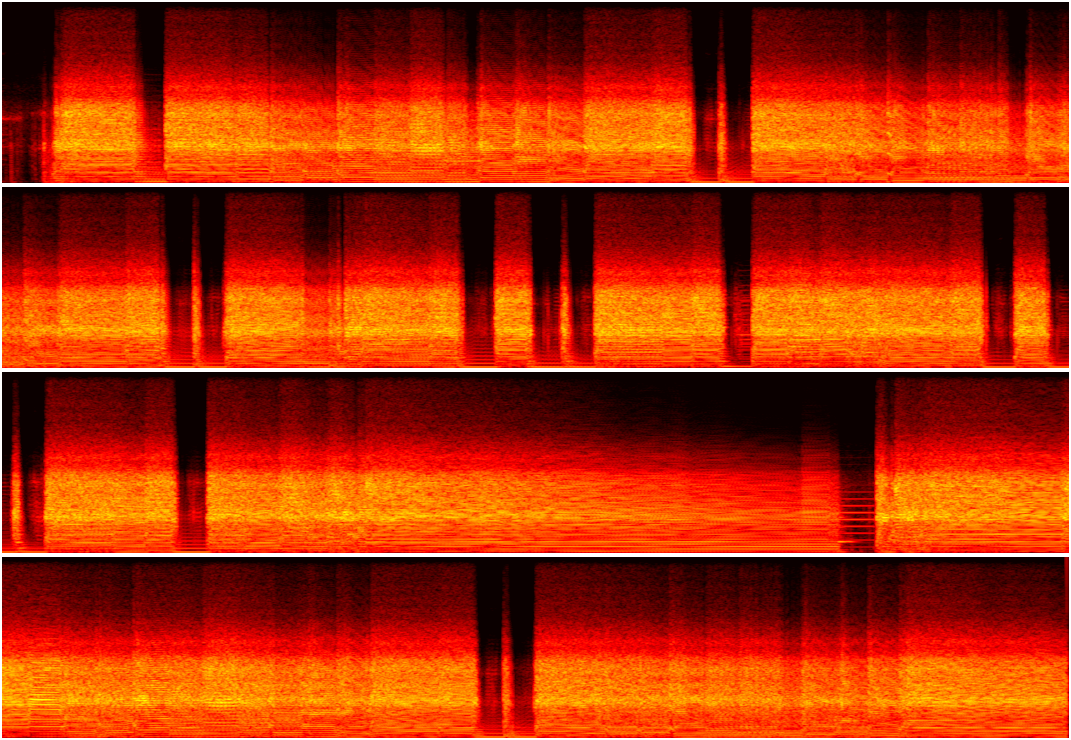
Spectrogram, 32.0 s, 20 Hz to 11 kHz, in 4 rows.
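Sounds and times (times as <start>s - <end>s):
guitar through a crunch amplifier: 0.0s - 32.0s.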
